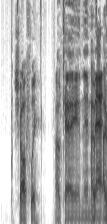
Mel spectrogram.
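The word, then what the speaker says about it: Schauffele: Shoffley.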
